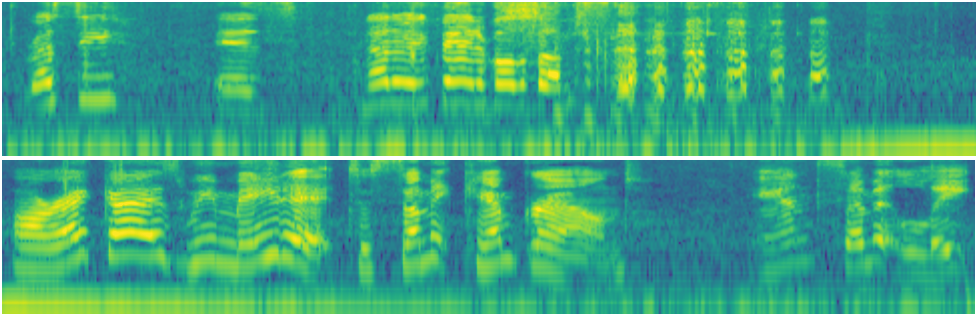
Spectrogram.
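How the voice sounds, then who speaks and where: In a room with audible echo and noticeable background noise, a woman talks at a very slow pace with a high pitch, very wide pitch swings and long, frequent pauses. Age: 20s. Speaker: travel nurse assistant and vlogger. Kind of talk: casual chat.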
